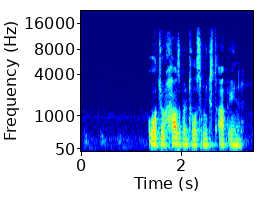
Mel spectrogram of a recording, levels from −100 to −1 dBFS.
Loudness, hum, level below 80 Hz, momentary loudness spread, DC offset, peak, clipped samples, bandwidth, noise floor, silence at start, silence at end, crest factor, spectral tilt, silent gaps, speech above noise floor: -38 LUFS; none; -76 dBFS; 11 LU; under 0.1%; -18 dBFS; under 0.1%; 14 kHz; -79 dBFS; 1.35 s; 0.2 s; 22 dB; -6 dB/octave; none; 42 dB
